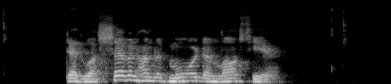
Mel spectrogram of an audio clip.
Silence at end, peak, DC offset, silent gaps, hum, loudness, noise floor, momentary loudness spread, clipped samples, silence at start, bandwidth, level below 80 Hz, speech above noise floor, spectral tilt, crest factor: 1.15 s; -4 dBFS; under 0.1%; none; none; -18 LUFS; -80 dBFS; 7 LU; under 0.1%; 0.65 s; 8.8 kHz; -56 dBFS; 62 dB; -8 dB/octave; 16 dB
